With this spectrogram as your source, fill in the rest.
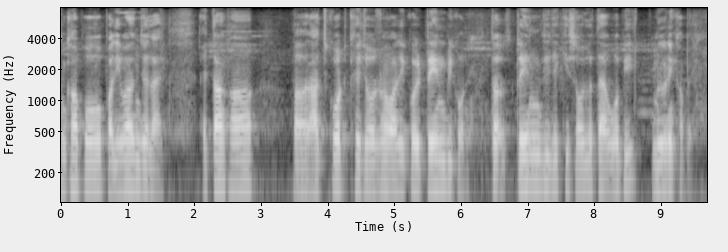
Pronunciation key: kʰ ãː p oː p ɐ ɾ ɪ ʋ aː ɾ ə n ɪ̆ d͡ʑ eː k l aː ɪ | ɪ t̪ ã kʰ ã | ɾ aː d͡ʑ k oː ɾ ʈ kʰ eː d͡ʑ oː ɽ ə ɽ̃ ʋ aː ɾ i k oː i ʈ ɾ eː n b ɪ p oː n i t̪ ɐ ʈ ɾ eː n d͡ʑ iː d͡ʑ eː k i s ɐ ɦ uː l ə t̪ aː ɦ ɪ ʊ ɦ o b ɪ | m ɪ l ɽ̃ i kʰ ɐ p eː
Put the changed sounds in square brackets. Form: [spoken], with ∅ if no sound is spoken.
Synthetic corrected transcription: kʰ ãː p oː p ɐ ɾ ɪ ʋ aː ɾ ə n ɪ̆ d͡ʑ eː [∅] l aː ɪ | ɪ t̪ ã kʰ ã | ɾ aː d͡ʑ k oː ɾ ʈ kʰ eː d͡ʑ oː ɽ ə ɽ̃ ʋ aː ɾ i k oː i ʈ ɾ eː n b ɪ [k] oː n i t̪ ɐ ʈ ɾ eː n d͡ʑ iː d͡ʑ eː k i s ɐ ɦ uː l ə t̪ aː ɦ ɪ ʊ ɦ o b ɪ | m ɪ l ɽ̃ i kʰ ɐ p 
